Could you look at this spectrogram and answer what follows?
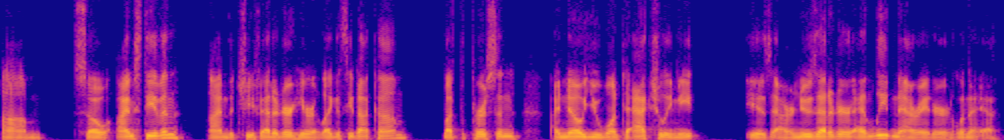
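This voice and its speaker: A middle-aged man who is a chief editor, talking on camera in a measured, wry way. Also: fairly low pitch, a little mellow, no echo. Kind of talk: casual on-camera chat.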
